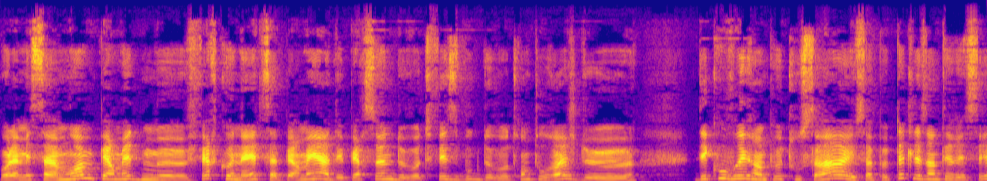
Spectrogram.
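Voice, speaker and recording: Fairly high-pitched female speech, bright and sharp in tone, at a fairly slow pace. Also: very clean recording, silent background. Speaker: makeup seller livestreamer. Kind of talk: casual livestream chat. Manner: animated.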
